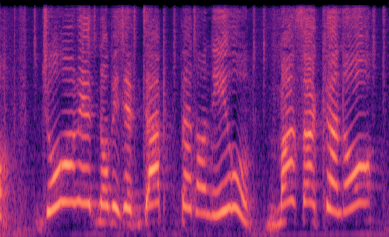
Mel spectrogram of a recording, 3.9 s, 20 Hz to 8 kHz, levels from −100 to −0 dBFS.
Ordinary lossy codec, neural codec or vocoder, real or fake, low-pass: none; codec, 16 kHz, 0.5 kbps, X-Codec, WavLM features, trained on Multilingual LibriSpeech; fake; 7.2 kHz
